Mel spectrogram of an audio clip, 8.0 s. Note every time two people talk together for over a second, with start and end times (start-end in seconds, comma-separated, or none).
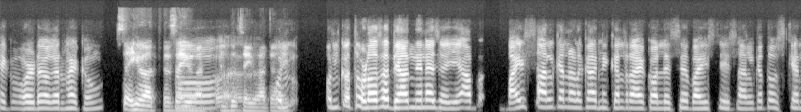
1.7-2.9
